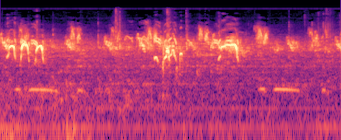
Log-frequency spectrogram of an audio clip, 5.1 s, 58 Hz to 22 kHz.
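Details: Osprey at a ranch nest with a headless fish, 27 June 2018 around 12:48 PM; bright high whistled chirps in quick clustered bursts, rising and falling, with brief low steady hums underneath.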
